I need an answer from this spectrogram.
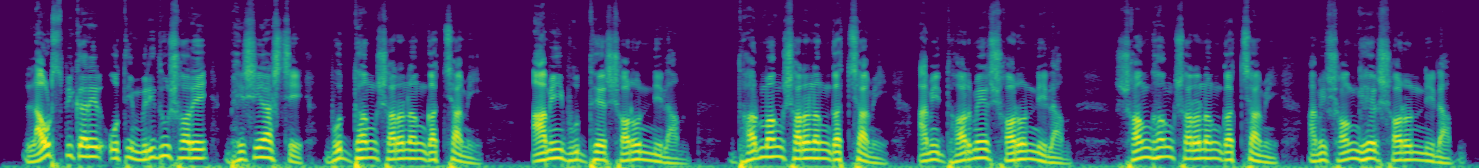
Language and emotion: Bengali, neutral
